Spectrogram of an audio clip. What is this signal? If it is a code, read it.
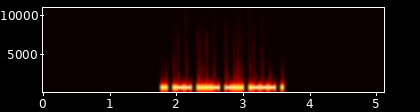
Morse code, heard as a keyed tone, about 39 wpm, 700 Hz. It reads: IW4BJE
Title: DXCC-100 Call Signs - 6 Characters - Repeated 2x - 40wpm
